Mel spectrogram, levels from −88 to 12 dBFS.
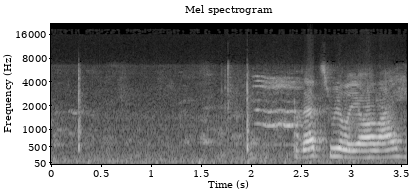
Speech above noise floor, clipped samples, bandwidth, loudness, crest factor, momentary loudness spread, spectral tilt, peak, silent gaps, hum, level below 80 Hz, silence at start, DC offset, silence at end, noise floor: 22 dB; 0.1%; 19 kHz; -12 LUFS; 14 dB; 23 LU; -4 dB/octave; 0 dBFS; none; none; -36 dBFS; 0 s; under 0.1%; 0 s; -32 dBFS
